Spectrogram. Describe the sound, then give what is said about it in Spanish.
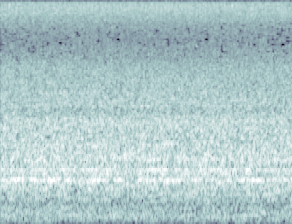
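An electric fan runs steadily, set up to make applied makeup set faster, giving off a constant, even whooshing hum with no change in pitch or loudness, heard on its own without any voices. “Estoy pues nomás sintiendo una plasta, güey, de, maquillaje, güey, que si se escucha el sonido de ventilador, echamos, los pusimos para que el maquillaje fuera un proceso más rápido y se quedara más.”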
